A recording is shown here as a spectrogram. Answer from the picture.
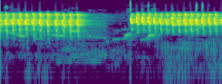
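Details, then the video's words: Canary song recorded as a training master for white-rumped shamas: a rapid high pulsing trill for about one second, a half-second silence, then the trill resumes steadily. "Masteran Murai Batu Kicau Kenari, suara masteran jernih"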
